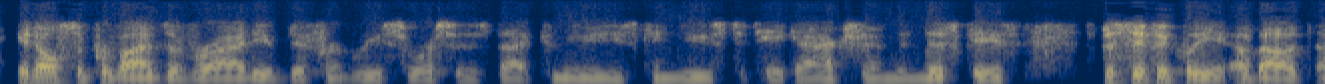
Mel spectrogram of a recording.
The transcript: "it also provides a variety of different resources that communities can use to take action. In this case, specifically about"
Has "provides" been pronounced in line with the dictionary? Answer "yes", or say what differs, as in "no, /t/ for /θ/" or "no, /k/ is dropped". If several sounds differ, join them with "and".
yes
